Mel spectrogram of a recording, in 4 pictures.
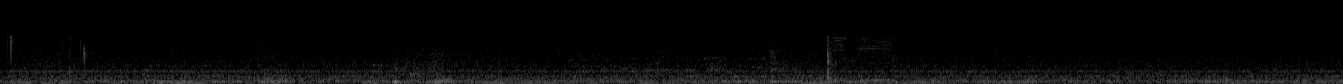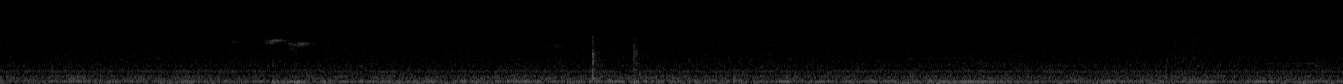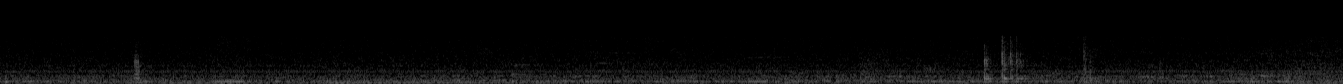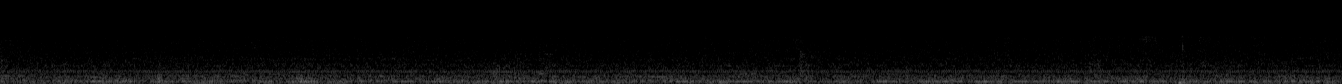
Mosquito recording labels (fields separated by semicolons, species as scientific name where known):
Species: no mosquito; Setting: insect culture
